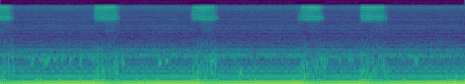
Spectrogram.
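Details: Barn owl begging at a nest on a live nest camera as a rat is delivered; harsh, hissing screeches, about half a second each, five in nine seconds at uneven gaps, over a constant low hum.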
